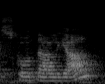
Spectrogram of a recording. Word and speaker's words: skordalia: i'm going to show you how to make scordalian did i pronounce that correctly yes perfect with my friend yani kiritsis who's made a lot more score dalia than i have in his lifetime absolutely i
